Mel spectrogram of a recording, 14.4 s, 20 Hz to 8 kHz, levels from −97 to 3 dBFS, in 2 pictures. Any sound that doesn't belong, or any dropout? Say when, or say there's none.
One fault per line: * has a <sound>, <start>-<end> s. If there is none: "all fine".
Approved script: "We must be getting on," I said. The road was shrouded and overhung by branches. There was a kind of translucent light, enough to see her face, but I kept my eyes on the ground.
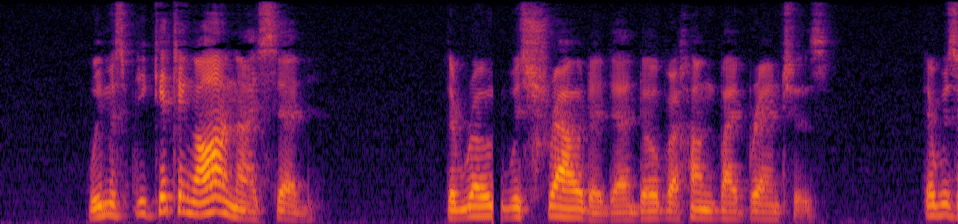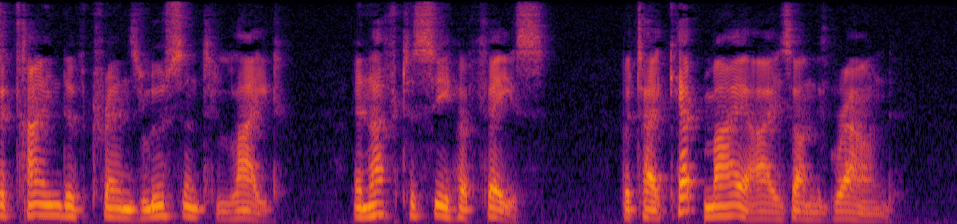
* has a dropout, 3.7-3.8 s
